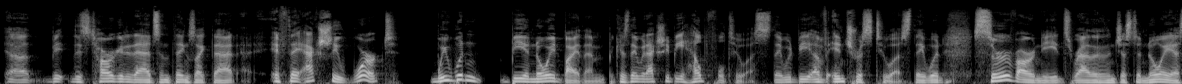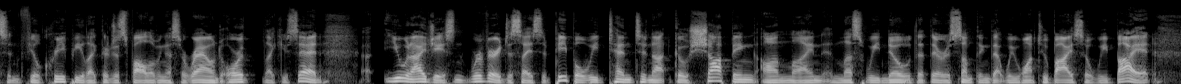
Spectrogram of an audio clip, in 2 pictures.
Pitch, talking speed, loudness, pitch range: 100 Hz, 220 wpm, -21 LUFS, 95-120 Hz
